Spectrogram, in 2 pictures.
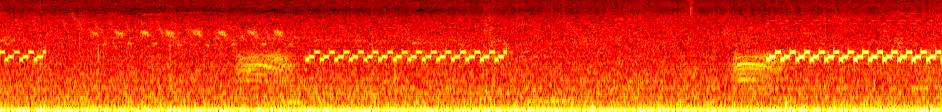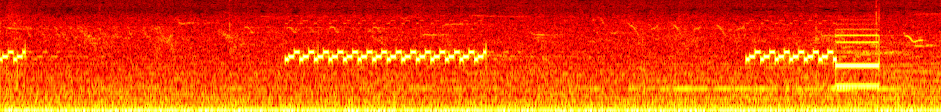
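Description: A telephone ringing in the video game Everybody's Gone to the Rapture, a trilling electronic ring in four spaced bursts roughly two and a half seconds apart, heard over a low steady hum.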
